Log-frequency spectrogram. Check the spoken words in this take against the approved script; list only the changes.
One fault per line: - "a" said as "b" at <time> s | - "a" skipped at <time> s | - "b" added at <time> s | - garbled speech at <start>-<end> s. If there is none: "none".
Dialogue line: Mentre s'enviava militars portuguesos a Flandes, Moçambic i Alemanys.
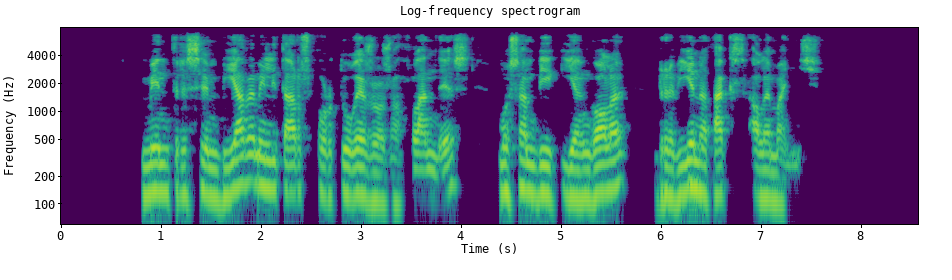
- "Angola rebien atacs" added at 5.2 s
